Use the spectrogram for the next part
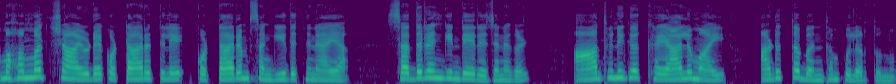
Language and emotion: Malayalam, neutral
